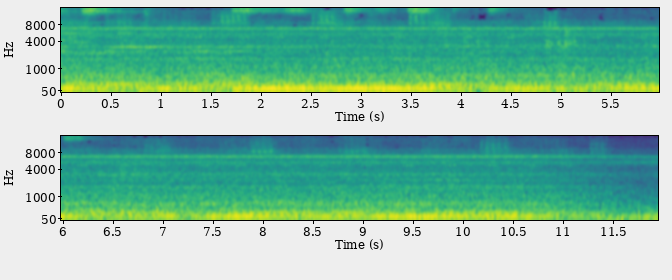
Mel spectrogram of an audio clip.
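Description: Freight train passing at close range: a continuous rumble with a steady low drone, easing slightly toward the end.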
